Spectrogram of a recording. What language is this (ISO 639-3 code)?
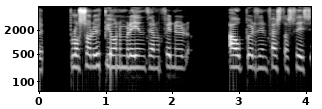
isl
